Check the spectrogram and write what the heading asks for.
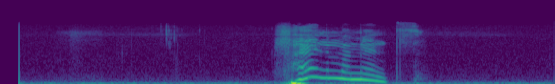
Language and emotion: Russian, neutral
